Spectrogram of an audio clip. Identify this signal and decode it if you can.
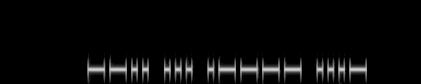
Morse code, heard as a keyed tone, about 22 wpm, 700 Hz. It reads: ZS1V
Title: DXCC-100 Call Signs - 4 Characters - 22wpm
